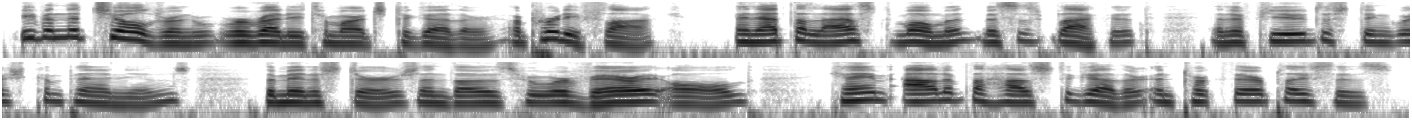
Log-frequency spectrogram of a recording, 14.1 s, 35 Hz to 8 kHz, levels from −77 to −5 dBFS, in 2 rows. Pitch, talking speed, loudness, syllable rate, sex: 165 Hz, 175 wpm, -21 LUFS, 5.2 syllables/s, male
